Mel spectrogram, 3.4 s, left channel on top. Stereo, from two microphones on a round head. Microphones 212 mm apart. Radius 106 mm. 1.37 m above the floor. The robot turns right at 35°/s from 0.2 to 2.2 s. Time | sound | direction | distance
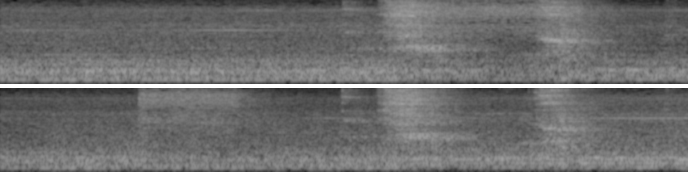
1.7 | chewing | 45° right (ahead or behind) | 1.7 m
